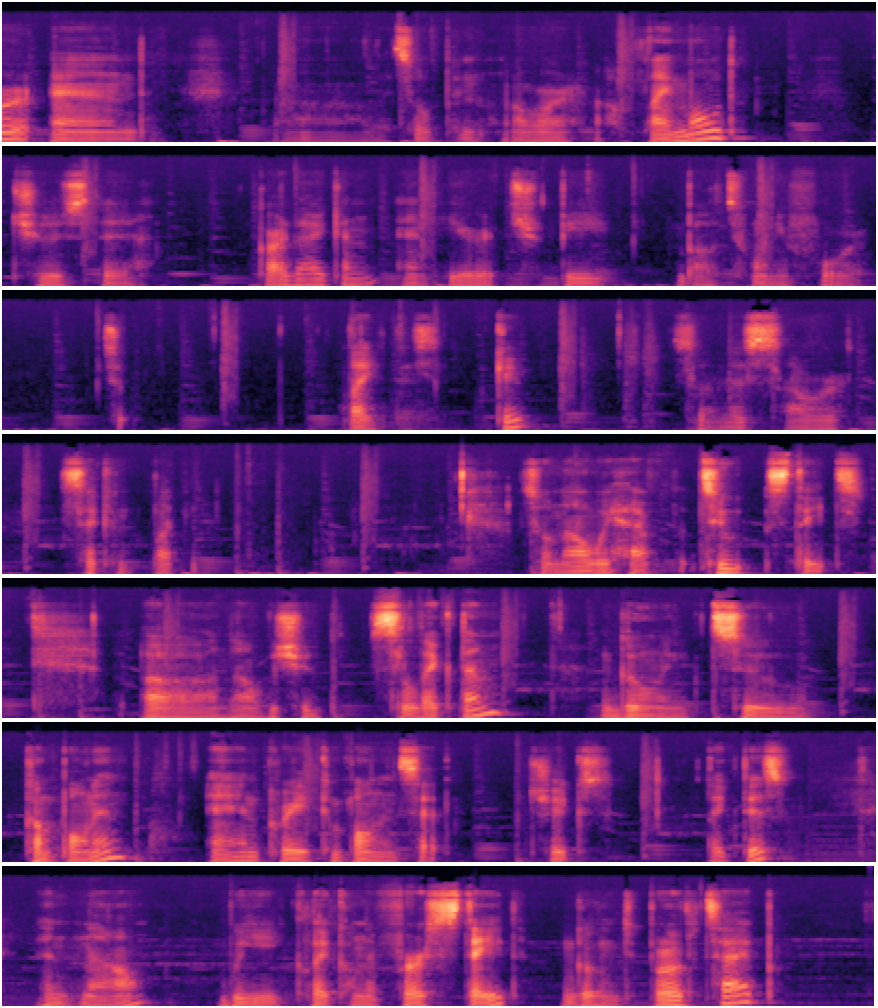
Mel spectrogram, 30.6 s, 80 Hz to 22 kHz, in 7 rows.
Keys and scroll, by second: 2.0 shift+o, 6.7 alt+Left, 14.3 shift+o.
